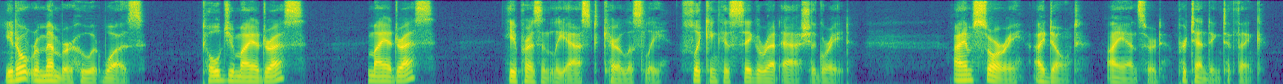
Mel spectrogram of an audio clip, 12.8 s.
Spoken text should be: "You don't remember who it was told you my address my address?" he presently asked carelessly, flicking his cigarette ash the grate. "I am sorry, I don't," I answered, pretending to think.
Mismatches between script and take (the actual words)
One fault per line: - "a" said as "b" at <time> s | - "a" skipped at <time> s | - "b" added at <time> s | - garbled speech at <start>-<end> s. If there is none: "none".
none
